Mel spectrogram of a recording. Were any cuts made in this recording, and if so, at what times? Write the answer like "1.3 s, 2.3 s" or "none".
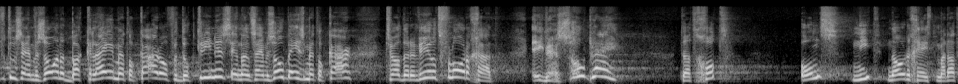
none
